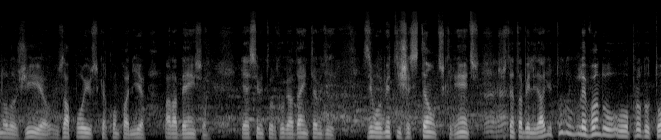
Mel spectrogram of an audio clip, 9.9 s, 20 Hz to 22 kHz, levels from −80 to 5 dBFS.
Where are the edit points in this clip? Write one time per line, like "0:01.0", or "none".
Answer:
none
